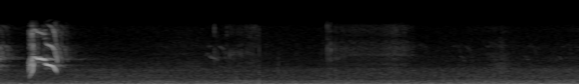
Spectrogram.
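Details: Rose-ringed parakeet, also called Indian green parrot: one loud, harsh squawk with a quick falling pitch, followed by faint distant chatter.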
